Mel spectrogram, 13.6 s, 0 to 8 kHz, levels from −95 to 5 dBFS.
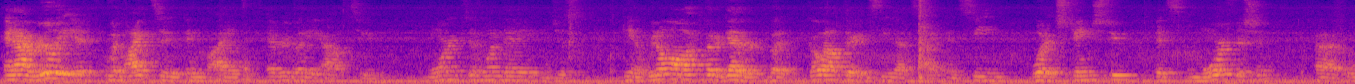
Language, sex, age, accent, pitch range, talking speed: English, male, 30-49, American, 120-145 Hz, 185 wpm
